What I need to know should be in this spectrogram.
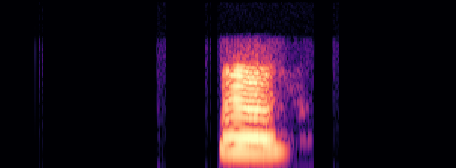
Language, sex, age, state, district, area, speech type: Santali, female, 45-60, Jharkhand, Pakur, rural, conversation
